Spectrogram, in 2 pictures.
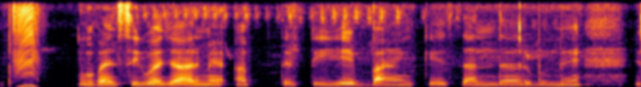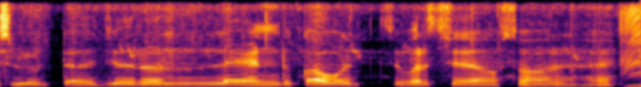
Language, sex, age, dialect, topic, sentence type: Hindi, female, 18-24, Awadhi Bundeli, banking, statement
